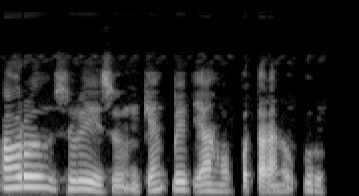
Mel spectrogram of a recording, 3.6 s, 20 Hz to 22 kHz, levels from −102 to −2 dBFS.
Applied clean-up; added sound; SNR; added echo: none; none; none; none.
